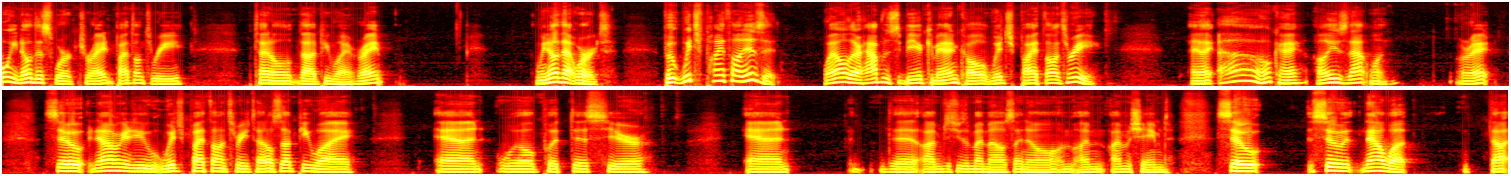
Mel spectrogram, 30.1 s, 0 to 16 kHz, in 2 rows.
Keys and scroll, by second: 0.0-2.9 typing, 3.2 Return, 8.0-11.2 typing, 15.3-22.1 typing, 25.1 ctrl+[, 25.2-30.1 typing.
